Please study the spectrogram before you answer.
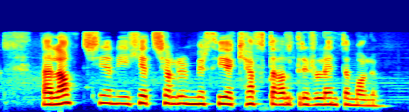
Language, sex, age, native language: Icelandic, female, 40-49, Icelandic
